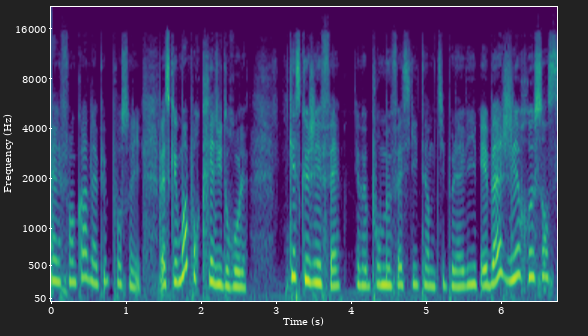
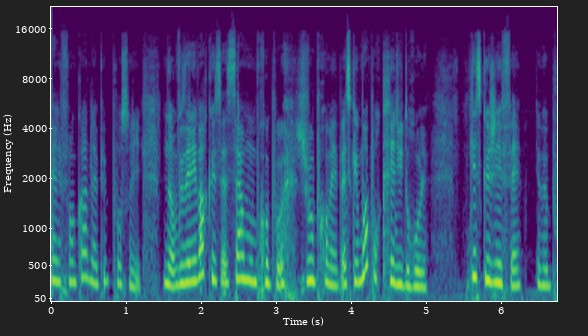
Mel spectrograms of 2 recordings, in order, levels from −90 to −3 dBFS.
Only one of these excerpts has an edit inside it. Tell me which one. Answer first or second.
first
